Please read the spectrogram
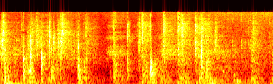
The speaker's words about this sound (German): Sperrt die Türen hinter euch zu. Die sind so stabil, dass die Wachen Stunden brauchen, bis sie sie kaputtgeschlagen haben.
